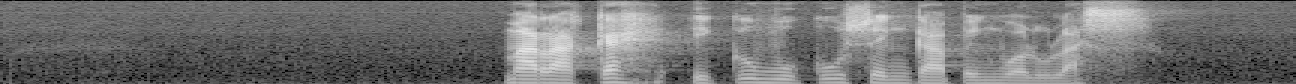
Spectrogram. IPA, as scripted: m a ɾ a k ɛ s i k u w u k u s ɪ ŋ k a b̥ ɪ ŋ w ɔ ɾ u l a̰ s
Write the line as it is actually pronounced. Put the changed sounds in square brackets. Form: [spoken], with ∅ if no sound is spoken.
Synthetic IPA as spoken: m a ɾ a k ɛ [h] i k u w u k u s ɪ ŋ k a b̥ ɪ ŋ w ɔ [l] u l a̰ s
